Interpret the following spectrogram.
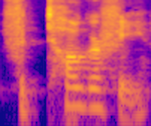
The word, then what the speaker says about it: photography: number one was b photography photography photography and you can hear that i'm emphasizing the top top photography photography photography considerably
